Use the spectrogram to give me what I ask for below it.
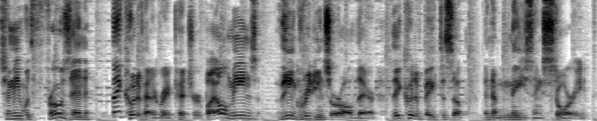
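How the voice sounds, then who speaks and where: Here a male film reviewer, medium in pitch and fairly bright in tone, swings his pitch widely while talking at a moderate pace with hardly any pauses. His scripted review is opinionated, emphatic, sarcastic and casually profane, with music playing behind him.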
